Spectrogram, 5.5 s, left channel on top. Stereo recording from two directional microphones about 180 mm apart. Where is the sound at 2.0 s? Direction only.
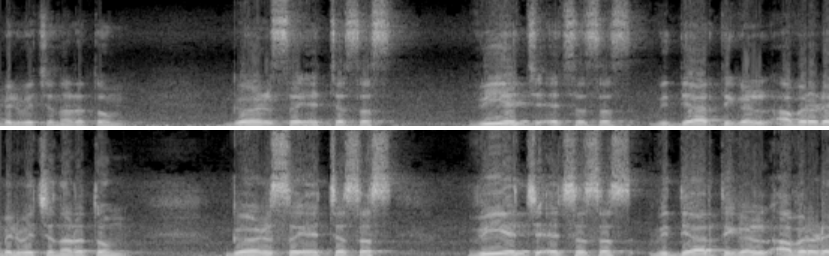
20° right (ahead or behind).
